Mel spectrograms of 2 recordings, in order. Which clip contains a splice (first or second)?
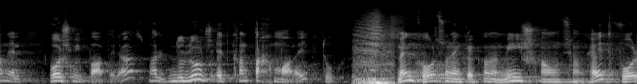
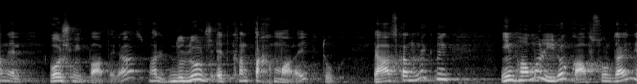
first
